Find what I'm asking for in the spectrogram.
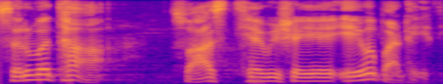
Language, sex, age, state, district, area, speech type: Sanskrit, male, 45-60, Karnataka, Shimoga, rural, spontaneous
